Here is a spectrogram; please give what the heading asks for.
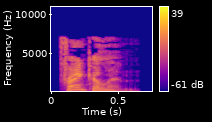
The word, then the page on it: francolin: British English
